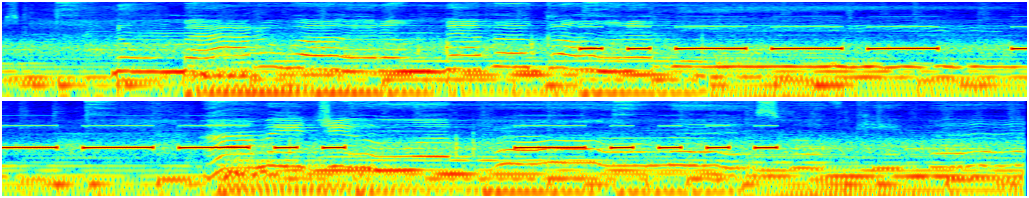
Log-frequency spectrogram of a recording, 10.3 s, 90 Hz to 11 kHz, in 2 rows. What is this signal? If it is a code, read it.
Morse code, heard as a keyed tone, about 10 wpm, 1050 Hz, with static crashes. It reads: 28 6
